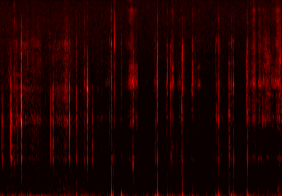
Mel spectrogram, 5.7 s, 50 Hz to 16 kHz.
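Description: A camouflage hollow plastic PS4 DualShock 4 controller lying on a fluffy rug is tapped by long nails pressing its buttons, shell and touchpad. The result is a steady run of quick, dry clicks and light scratchy taps with short, muffled thumps underneath.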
